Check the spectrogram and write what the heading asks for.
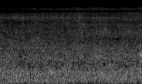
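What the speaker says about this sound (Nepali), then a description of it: "यहीँनिर हेर्नु न पानीको फ्लो हेर्नुहोस्" River water rushes steadily through Yumthang Valley in North Sikkim, a constant broadband roar of flowing current with no pauses, fairly close and filling the whole short stretch.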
